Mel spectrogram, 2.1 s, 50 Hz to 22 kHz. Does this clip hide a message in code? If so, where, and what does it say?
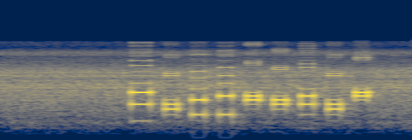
Yes: multi-frequency trunk signalling (R1, as on North American trunks) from 0.7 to 1.8 s, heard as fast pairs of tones, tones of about 70 ms. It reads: KP 3470693 ST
